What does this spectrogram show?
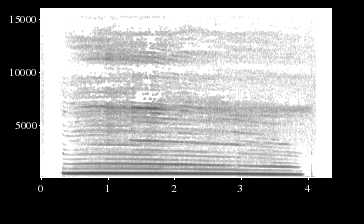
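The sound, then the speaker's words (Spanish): A single long, steady wailing howl of La Llorona, loud, holding one sustained tone for about three and a half seconds while slowly sinking in pitch before cutting off. “A veces la llorona hace un largo aullido.”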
